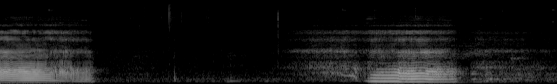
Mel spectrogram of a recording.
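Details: Man's heavy snoring during sleep: loud, rough, fluttering inspiratory snores, two in about five seconds, with quiet pauses between.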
